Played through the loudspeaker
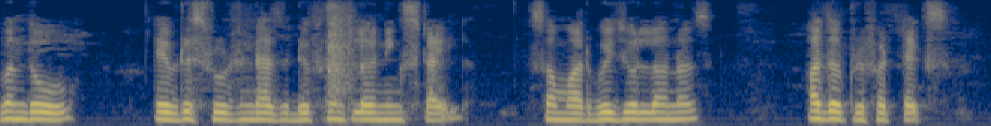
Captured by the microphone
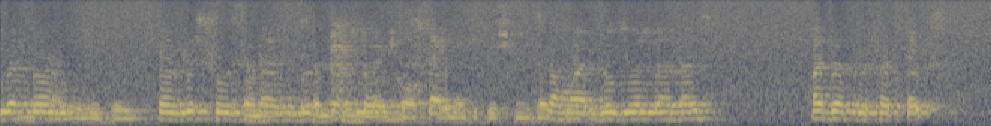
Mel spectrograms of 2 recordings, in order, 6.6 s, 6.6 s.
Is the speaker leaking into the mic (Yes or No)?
Yes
